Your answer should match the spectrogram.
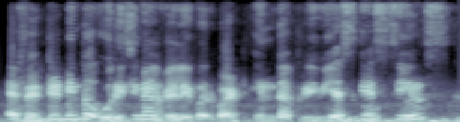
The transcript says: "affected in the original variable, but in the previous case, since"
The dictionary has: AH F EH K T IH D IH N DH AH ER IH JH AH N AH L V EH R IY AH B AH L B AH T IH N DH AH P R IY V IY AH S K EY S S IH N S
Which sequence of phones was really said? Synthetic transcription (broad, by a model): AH F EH K T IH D IH N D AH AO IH JH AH N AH L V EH L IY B AH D B AH T IH N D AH P R IY V IY AH S K EY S S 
